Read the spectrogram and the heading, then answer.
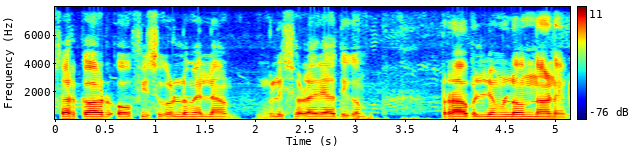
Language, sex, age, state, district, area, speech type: Malayalam, male, 18-30, Kerala, Kozhikode, rural, spontaneous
